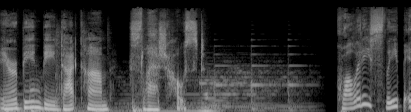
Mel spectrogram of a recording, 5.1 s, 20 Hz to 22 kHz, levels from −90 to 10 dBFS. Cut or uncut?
cut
